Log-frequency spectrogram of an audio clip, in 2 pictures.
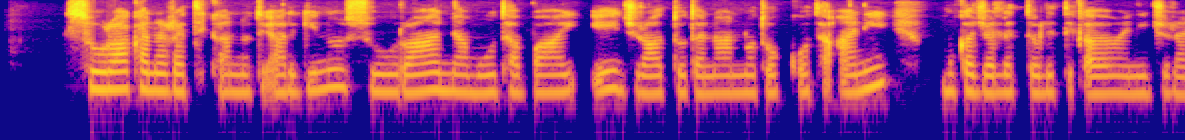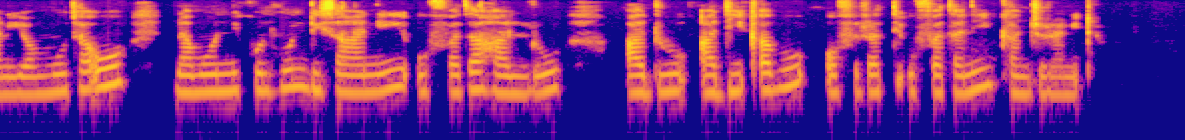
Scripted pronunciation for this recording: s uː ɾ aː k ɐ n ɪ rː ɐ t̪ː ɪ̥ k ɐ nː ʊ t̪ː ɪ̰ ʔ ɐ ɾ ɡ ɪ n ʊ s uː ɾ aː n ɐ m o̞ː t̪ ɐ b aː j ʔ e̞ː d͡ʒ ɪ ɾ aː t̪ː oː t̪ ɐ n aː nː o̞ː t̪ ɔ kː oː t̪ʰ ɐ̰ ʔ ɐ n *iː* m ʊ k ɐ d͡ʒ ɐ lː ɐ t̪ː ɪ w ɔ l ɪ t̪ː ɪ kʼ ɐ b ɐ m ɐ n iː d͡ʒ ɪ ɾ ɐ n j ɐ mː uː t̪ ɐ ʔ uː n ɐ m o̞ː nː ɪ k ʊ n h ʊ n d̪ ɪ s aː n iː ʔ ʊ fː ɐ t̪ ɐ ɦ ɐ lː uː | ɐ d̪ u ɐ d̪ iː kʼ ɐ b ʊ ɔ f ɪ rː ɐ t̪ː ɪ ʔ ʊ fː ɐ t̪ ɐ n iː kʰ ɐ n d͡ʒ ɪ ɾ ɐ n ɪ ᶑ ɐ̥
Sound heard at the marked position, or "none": iː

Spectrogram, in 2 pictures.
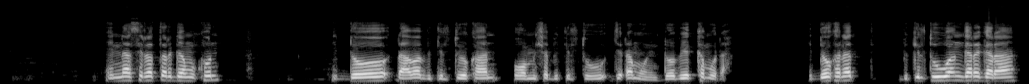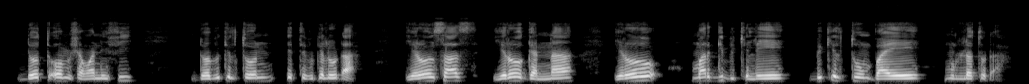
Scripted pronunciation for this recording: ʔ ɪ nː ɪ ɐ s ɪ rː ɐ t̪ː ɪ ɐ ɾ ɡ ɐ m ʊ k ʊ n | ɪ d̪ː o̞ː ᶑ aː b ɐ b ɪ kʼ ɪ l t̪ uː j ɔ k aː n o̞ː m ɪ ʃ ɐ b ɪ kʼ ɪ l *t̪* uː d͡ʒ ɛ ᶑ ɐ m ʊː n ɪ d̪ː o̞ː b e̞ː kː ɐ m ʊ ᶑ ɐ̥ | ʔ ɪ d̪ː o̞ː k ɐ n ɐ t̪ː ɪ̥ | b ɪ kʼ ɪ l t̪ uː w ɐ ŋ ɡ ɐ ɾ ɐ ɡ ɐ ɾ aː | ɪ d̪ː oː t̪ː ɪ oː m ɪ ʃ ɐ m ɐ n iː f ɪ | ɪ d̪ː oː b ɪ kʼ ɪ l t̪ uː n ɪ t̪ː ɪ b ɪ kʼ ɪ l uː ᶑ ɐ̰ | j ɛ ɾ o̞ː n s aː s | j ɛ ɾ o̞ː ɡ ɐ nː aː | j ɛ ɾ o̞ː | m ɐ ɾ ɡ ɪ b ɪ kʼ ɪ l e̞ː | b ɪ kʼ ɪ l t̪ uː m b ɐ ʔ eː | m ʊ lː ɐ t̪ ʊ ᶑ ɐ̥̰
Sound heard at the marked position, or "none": t̪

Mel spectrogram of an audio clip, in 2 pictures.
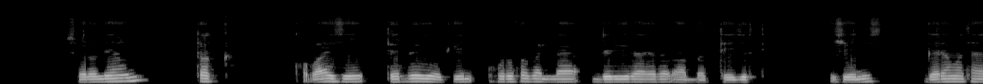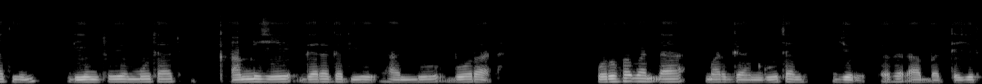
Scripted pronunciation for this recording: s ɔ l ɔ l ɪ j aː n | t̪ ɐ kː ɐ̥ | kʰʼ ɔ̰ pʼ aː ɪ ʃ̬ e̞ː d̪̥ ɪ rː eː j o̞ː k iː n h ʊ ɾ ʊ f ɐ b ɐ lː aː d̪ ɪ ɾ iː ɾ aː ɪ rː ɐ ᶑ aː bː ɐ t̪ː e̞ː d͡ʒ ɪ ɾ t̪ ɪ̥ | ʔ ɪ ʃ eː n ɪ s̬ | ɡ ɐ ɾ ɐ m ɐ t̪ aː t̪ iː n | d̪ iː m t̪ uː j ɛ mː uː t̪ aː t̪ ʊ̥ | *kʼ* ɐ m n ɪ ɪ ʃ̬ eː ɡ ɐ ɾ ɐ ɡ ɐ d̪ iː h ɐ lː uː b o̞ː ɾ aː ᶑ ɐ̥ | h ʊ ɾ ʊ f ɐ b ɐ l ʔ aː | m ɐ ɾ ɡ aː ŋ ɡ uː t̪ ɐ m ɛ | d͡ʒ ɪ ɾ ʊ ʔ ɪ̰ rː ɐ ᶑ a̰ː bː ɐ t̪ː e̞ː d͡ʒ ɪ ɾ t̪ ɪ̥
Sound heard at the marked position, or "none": kʼ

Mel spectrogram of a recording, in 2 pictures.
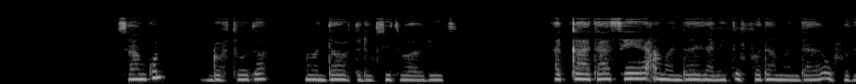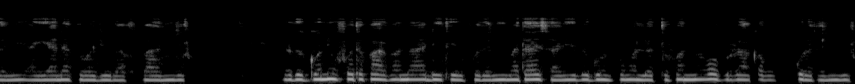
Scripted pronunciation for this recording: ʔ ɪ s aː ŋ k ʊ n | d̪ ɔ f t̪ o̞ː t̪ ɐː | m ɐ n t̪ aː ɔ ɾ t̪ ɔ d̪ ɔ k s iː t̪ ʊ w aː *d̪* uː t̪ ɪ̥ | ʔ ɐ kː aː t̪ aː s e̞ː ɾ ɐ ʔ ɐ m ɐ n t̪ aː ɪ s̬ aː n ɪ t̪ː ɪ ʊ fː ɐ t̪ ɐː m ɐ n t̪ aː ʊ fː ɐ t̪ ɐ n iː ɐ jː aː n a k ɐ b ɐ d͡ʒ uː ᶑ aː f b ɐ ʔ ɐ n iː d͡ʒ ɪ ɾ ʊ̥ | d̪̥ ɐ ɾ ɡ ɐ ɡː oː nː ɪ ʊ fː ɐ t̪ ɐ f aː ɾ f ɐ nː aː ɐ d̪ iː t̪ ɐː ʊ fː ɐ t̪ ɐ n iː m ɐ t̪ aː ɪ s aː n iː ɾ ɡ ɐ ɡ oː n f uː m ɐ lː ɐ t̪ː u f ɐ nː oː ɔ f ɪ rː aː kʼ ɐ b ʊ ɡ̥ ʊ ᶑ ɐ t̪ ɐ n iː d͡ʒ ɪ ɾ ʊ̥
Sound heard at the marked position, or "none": d̪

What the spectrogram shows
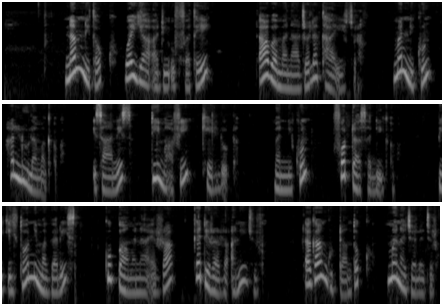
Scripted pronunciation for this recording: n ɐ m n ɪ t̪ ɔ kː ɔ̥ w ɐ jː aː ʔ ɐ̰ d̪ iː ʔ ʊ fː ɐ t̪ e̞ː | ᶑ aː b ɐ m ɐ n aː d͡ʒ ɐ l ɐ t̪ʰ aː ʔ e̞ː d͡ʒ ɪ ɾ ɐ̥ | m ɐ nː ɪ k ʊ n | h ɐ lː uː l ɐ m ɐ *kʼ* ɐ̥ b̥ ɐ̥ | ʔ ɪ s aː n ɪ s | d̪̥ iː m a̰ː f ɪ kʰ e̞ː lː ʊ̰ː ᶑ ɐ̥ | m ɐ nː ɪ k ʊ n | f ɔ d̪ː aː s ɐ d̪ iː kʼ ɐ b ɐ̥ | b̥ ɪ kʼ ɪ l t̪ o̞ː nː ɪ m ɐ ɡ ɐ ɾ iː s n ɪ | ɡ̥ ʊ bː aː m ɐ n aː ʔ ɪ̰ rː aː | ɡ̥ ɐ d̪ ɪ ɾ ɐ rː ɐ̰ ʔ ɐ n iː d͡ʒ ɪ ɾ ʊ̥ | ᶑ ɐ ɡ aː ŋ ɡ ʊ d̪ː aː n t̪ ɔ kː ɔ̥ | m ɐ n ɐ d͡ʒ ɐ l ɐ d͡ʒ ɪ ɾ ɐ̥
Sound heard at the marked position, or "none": kʼ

